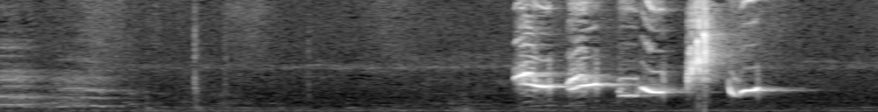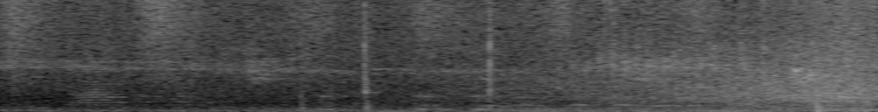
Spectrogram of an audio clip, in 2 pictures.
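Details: Orange-headed thrush song, a training recording for cage birds. A single short burst of high, sharply bending whistles and chirps lasts just over a second, set in otherwise quiet background with faint hiss.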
